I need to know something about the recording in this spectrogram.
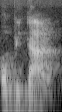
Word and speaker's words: hôpital: in French it's called hôpital. Why hôpital, not hôpital? Because the French silence when H begins a word, the French silence it, just like in man, l'homme.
